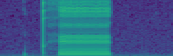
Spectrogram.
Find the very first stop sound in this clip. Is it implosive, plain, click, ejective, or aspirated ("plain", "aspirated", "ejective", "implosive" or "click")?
aspirated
